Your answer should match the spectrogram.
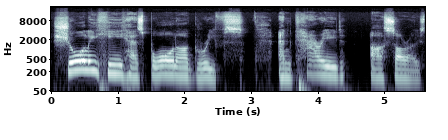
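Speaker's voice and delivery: slow, deliberate scripture reading; slow reverent Bible reading; very slowly. Shown as a demonstration. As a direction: read each phrase slowly and let it land. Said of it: "Let me read this very slowly to you".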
